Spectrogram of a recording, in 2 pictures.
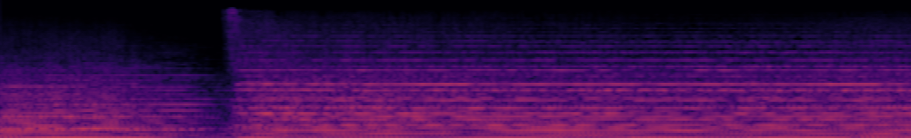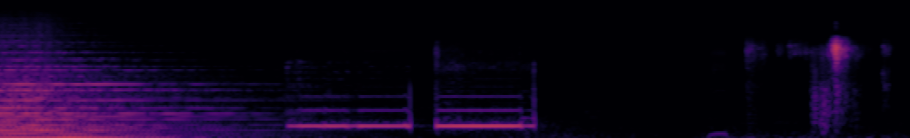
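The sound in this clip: Ringing tone of an outgoing phone call: two short, steady buzzing pulses with a brief gap between them, following a long, loud sustained tone and followed by a short faint noise.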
